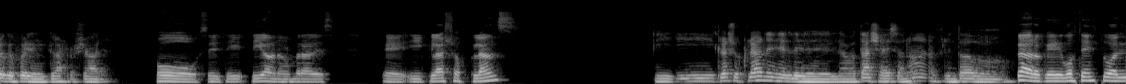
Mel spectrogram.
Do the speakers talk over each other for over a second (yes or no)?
no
